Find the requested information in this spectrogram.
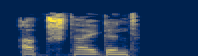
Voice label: "absteigend", german; adjectives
